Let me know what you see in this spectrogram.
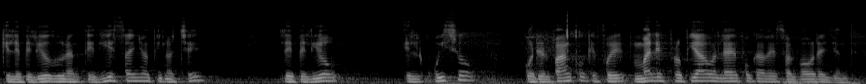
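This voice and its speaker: A man with a Chilean accent speaks at a moderate pace and medium pitch. His speech has long, frequent pauses. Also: ordinary pitch variation. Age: 60s. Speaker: businessman testifying before a congressional commission. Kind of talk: testimony.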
